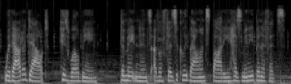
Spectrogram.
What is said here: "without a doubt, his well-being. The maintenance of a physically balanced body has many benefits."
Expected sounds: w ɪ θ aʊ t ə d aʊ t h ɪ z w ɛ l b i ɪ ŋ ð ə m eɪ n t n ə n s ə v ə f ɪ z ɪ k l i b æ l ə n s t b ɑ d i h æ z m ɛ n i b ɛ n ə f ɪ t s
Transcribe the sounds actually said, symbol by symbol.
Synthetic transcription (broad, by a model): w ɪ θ aʊ t ə d aʊ t h ɪ z w ɛ l b i ɪ ŋ ð ə m eɪ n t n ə n s ə v ə f ɪ z ɪ k l i b æ l ə n s t b ɑ d i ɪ z m ɛ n i b ɛ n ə f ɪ t s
